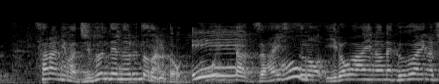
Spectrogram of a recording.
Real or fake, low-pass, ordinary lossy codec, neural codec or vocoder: fake; 7.2 kHz; none; codec, 16 kHz, 16 kbps, FreqCodec, larger model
